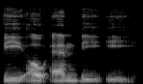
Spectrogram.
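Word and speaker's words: bombe: because it's british it's spelled b-o-m-b-e because of course it is but pronounced bomb that was able to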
